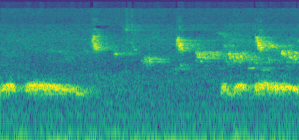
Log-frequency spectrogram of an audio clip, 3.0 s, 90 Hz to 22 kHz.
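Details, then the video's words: Birds on utility poles in a residential village in Taipei, Taiwan, singing at dawn around 5:25 am in May 2019: a low hooting coo repeated twice, overlaid with short high chirps and whistles, over a steady low background hum. "鳥叫起床 請帶耳機身歷其境 台北市最強鳥叫社區 sounds of birds"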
